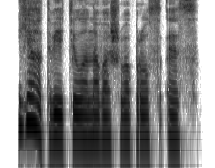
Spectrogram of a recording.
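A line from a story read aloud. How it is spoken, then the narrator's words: Weary countess. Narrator (Russian): устало сказала графиня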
